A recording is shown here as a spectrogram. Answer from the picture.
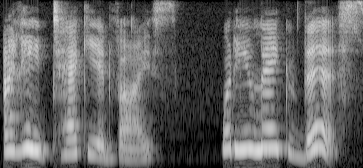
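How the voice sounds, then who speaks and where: Putting on a squeaky character voice, a woman speaks at a high pitch and a moderate pace with lively intonation. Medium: read story.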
